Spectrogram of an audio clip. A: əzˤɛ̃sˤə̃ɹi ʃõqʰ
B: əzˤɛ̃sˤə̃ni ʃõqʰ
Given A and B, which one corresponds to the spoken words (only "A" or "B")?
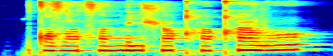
B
